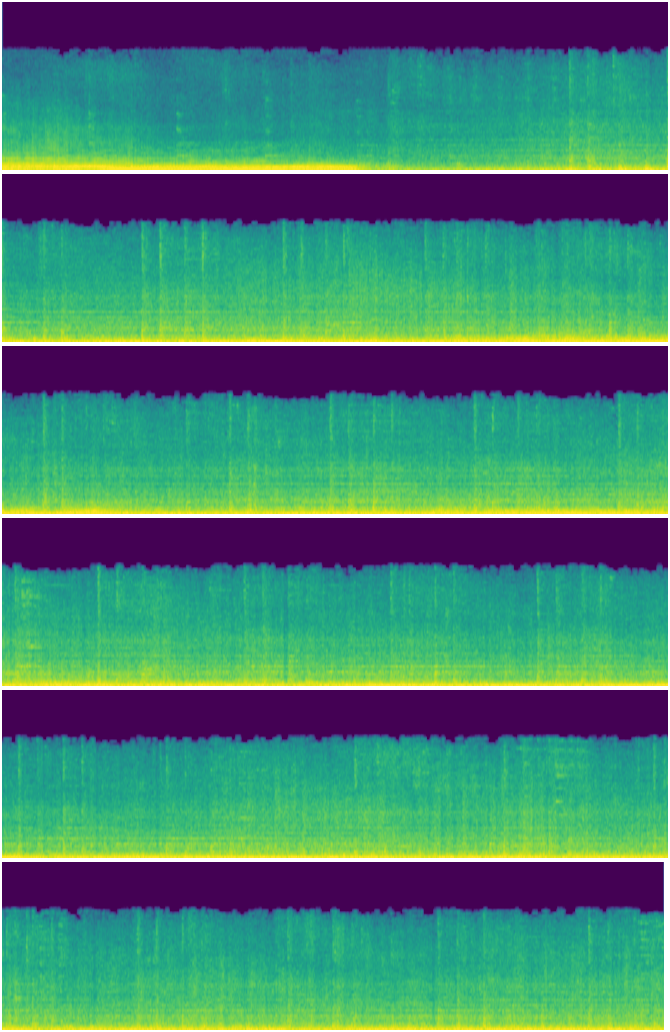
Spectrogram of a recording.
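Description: Locomotive horn sounding a chord of several tones, cut off about three seconds in. A train then keeps rolling past, its wheels clattering steadily over the rails.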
